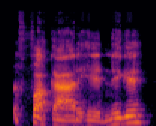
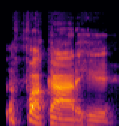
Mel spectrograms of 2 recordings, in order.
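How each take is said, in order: First: Dropped to a soft, low scoff; softer dismissal. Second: Said in the usual way. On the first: Real, not acted. Brushing off the claim, much softer. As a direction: mutter it away.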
